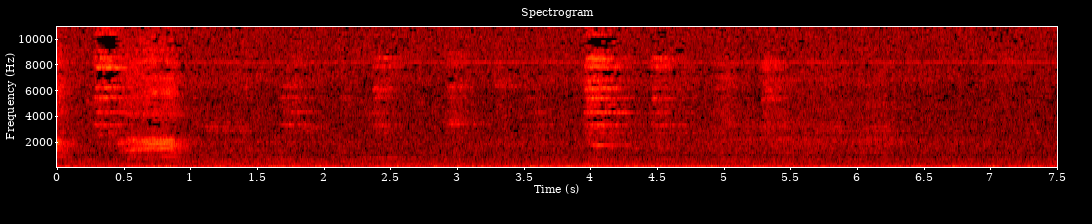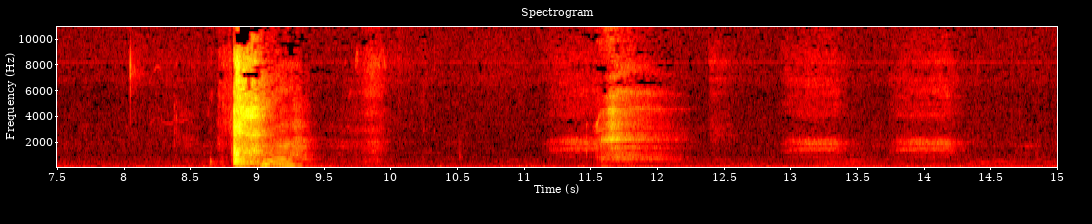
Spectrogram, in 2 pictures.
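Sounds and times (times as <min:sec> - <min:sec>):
woman sneezing: 0:08.8 - 0:09.5.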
